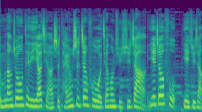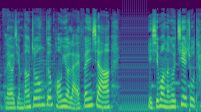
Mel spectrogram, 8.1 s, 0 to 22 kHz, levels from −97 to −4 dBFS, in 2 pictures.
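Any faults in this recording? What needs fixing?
From 6.48 to 7.0 s, a system hang loop: the host stalled while the hardware replayed a 40 ms buffer 13 times. It sounds like a 25 Hz buzz and shows as identical waveform blocks and regular spectrogram stripes. Prevent it with a watchdog that mutes or clears the output buffer whenever the audio thread stops refilling it.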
